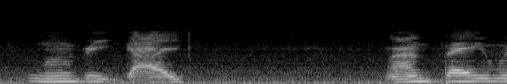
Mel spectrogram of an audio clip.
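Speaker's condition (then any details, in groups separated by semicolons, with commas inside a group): Cerebral palsy; affects speech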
